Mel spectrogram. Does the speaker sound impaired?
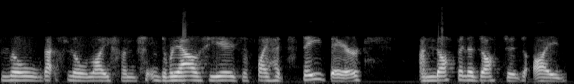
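Yes: cleft palate; congenital, parents' Chernobyl radiation exposure, premature, over twenty surgeries, leg amputated, prosthetic limb age 12; all needed treatment received in Ireland, leads normal active life.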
